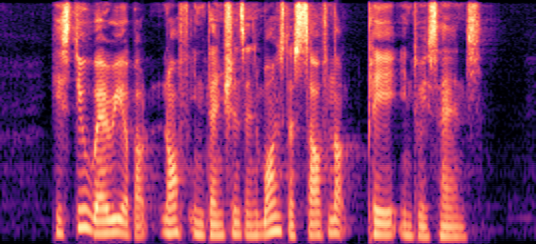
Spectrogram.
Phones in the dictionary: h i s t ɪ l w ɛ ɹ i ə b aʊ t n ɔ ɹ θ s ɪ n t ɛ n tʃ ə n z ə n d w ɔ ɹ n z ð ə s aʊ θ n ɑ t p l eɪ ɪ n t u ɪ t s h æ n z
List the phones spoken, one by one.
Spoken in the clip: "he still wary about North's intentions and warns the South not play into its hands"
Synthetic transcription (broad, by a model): h i s t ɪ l w ɛ ɹ i ə b aʊ t n ɔ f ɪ n t ɛ n ʃ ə n s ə n w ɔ n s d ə s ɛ f n ɑ t p l eɪ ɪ n t u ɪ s h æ n s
